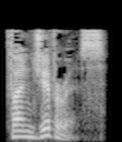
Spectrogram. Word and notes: fungivorous: British English

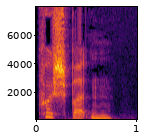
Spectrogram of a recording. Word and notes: push button: American English

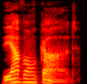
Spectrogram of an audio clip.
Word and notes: avant garde: British English

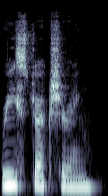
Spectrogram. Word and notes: restructuring: American English

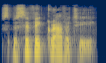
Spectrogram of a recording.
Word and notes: specific gravity: British English

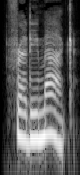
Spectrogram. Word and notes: freddie mac: American English

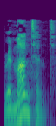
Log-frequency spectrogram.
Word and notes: remontant: British English

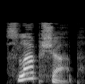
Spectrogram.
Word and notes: slopshop: British English

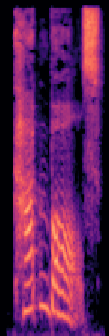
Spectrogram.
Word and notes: cotton balls: American English

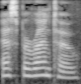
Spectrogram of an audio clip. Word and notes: esperanto: American English

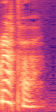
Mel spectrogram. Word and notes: grappa: British English

